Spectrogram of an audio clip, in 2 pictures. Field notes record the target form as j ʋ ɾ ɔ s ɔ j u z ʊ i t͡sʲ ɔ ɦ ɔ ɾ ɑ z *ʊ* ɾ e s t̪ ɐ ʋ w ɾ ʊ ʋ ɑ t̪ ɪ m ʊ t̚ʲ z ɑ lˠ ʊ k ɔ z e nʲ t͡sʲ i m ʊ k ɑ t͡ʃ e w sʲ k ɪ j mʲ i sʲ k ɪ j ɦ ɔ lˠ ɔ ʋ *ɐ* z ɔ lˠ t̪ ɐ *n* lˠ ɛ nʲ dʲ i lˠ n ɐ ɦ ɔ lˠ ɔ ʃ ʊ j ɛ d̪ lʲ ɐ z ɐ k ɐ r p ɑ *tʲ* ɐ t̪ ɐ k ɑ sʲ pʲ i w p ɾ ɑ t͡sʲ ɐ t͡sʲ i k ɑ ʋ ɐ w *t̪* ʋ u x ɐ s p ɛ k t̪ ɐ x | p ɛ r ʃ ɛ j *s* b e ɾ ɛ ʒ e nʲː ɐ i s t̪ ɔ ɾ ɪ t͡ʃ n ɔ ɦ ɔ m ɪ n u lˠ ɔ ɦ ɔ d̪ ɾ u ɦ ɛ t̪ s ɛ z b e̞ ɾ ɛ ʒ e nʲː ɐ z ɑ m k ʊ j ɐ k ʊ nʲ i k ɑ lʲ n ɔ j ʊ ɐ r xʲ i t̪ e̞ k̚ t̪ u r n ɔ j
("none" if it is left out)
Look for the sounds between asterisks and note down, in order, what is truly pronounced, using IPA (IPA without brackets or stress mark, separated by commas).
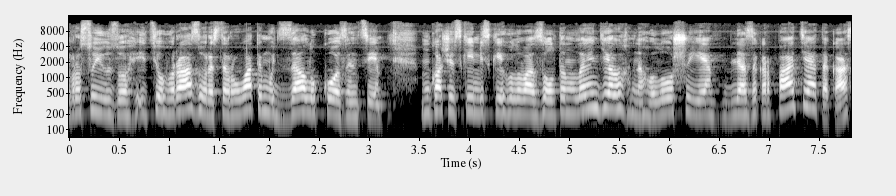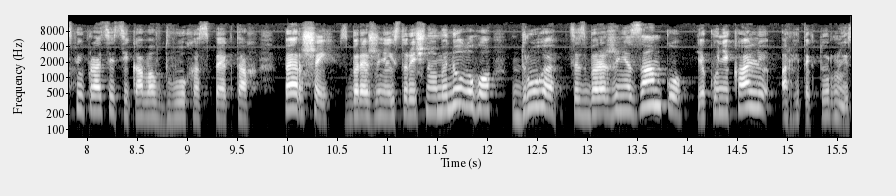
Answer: ʊ, ɑ, n, tʲ, d̪, z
